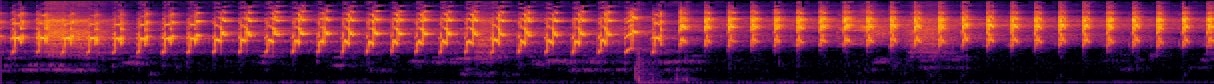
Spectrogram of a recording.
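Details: Lovebird giving a fast, even series of high, sharp chirps, about four per second, sustained without pause through the whole stretch; one brief low knock midway, otherwise clean.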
